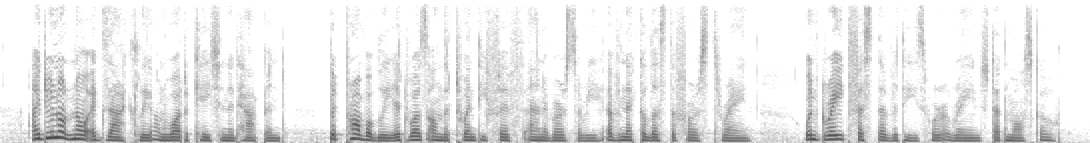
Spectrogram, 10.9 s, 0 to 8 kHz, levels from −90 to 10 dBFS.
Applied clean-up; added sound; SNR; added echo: none; none; none; none.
